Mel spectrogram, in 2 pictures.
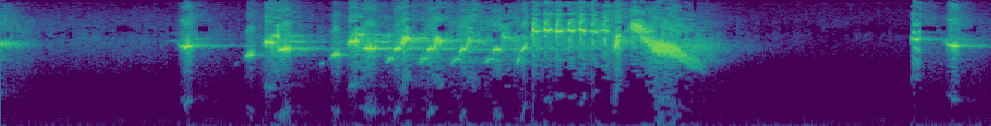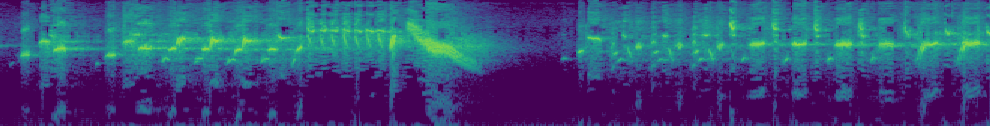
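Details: Varied, flawless European goldfinch song meant for teaching chicks and goldfinch hybrids: three bursts of bright, tinkling twitter mixed with buzzy rattles and a descending slur, pausing about a second between phrases.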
